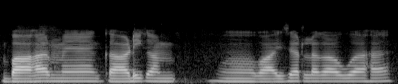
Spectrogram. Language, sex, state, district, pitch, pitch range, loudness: Hindi, male, Jharkhand, Palamu, 145 Hz, 140-145 Hz, -20 LUFS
